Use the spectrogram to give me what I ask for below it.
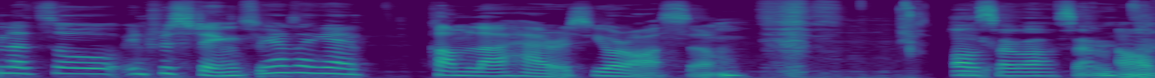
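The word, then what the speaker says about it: Kamala: say her name that's so interesting so yeah Kamla Harris awesome also awesome oh my god come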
